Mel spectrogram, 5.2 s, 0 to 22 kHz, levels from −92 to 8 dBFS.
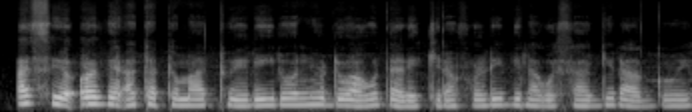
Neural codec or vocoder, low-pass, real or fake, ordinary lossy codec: codec, 44.1 kHz, 7.8 kbps, Pupu-Codec; none; fake; none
